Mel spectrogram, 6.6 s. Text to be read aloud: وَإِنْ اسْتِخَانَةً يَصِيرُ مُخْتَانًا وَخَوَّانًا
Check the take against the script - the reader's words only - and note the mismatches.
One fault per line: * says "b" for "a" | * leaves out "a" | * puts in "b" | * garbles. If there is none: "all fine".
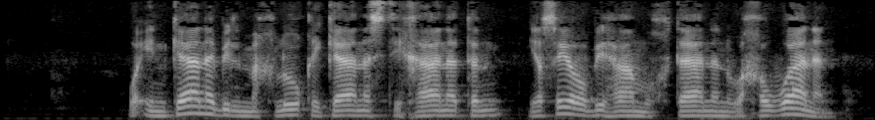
* puts in "كَانَ بِالْمَخْلُوقِ كَانَ"
* puts in "بِهَا"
